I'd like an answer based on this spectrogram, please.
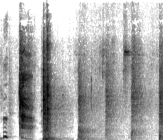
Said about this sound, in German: hei mockt ob die Tür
